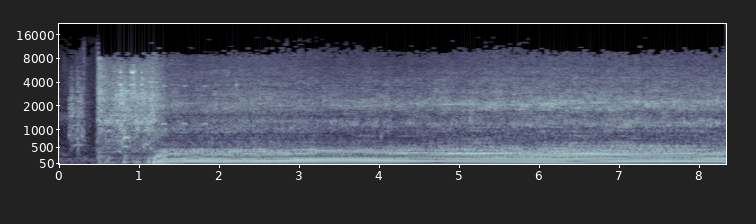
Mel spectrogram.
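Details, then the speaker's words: VW MK7 Golf R, cold start, car raised at an angle: catches then loud, raspy idle with uneven puffing chuff; broken downpipe before muffler, damaged band clamp. Exhaust leak. "when we started up real quick for you I'm not gonna I'm not gonna start it for very long for one the cars angled like all crazy and I don't want the exhaust to get too hot you can really hear it like a lot on a cold start especially"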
